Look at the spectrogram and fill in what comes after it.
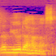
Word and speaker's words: Yehuda HaNasi: Whose son was Shimon, whose son is Reb Yehuda HaNasi.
